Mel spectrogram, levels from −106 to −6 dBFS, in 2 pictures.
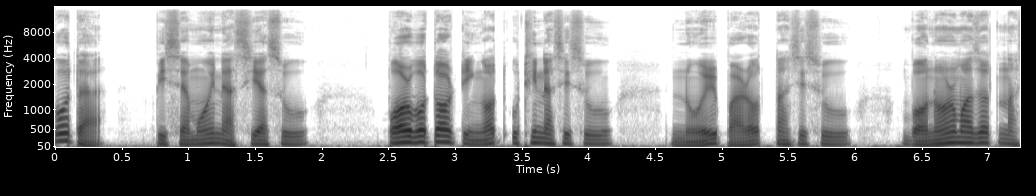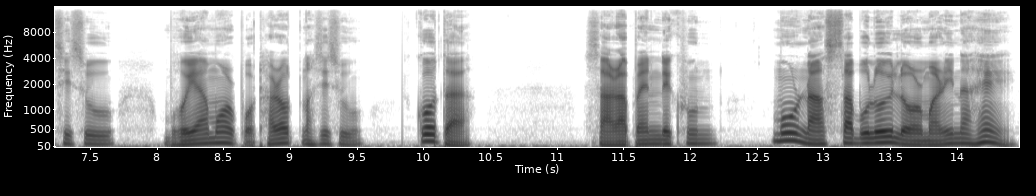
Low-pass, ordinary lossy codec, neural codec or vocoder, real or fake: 14.4 kHz; none; none; real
